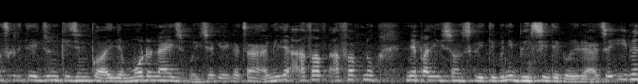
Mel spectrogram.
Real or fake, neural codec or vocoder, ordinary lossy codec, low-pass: real; none; none; 7.2 kHz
